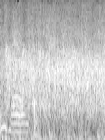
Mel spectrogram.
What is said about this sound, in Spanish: Aplausos a la emocionada ministra durante su discurso en el acto institucional con motivo del Día Mundial del SIDA.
